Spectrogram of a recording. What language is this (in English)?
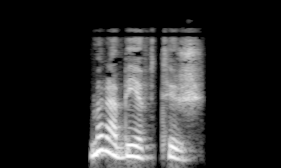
Kabardian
